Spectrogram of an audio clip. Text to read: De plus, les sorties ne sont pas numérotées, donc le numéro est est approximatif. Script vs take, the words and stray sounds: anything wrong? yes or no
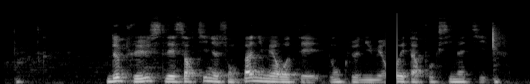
yes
